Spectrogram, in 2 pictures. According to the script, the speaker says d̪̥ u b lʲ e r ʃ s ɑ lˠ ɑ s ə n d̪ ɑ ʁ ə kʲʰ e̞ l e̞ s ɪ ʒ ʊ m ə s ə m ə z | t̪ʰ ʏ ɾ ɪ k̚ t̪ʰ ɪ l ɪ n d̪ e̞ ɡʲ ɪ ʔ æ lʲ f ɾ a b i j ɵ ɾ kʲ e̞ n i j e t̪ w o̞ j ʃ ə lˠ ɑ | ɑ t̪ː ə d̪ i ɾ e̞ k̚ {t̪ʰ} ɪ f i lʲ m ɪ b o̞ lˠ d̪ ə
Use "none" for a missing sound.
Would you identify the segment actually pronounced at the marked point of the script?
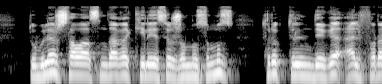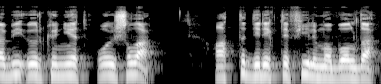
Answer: t̪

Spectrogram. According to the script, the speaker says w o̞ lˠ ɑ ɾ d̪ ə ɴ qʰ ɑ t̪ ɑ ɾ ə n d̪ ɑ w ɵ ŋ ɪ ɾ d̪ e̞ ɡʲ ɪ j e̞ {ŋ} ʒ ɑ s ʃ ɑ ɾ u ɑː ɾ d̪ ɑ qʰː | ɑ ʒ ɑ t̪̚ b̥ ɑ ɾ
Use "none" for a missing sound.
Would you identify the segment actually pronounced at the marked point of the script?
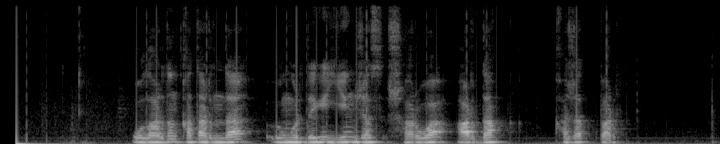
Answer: ŋ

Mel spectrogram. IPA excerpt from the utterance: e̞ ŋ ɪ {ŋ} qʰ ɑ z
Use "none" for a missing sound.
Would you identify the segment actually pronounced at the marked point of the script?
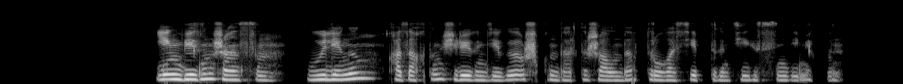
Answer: ŋ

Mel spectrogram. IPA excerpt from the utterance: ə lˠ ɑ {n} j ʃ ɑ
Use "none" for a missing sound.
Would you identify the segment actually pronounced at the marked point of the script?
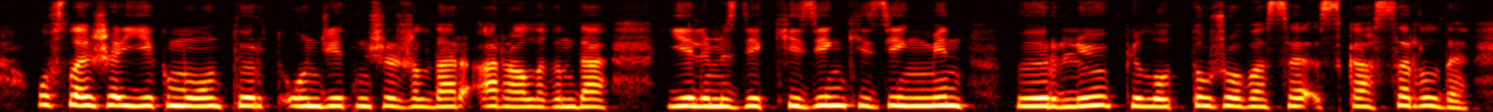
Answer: none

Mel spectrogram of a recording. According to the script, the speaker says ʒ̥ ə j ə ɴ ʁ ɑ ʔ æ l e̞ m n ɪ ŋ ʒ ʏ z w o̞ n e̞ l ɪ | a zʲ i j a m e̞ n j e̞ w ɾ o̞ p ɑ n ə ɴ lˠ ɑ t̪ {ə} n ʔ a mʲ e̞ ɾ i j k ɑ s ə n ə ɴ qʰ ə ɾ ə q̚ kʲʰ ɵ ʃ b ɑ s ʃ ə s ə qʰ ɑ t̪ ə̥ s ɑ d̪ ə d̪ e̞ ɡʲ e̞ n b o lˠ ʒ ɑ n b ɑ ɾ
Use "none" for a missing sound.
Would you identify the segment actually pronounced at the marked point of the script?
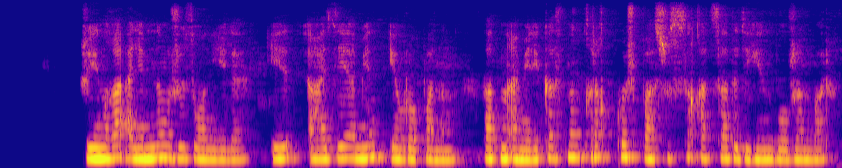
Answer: ə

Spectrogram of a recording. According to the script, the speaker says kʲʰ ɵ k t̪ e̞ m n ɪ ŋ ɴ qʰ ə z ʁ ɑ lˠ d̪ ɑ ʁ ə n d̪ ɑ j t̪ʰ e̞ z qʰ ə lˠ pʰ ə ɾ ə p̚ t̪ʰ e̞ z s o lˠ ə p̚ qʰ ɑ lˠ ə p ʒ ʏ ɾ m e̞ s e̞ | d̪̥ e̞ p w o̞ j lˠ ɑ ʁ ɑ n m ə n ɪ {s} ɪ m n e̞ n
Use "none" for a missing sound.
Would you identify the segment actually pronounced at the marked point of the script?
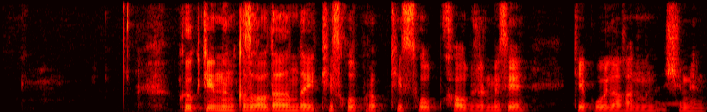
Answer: ʃ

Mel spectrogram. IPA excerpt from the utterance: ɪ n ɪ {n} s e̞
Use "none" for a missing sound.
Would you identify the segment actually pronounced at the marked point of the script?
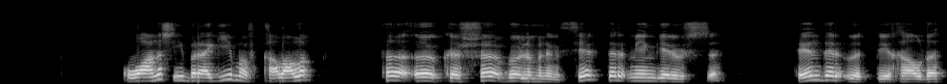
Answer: ŋ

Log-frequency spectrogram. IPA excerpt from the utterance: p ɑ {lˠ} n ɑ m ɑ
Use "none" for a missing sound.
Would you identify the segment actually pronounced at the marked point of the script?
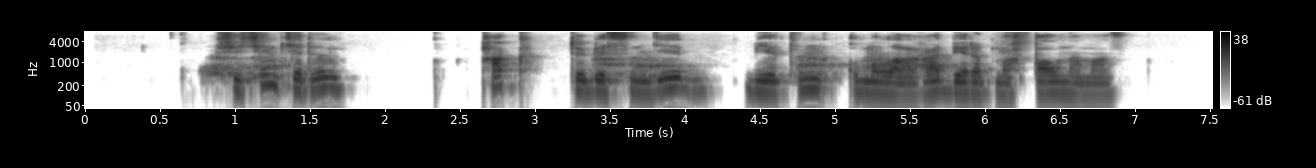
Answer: lˠ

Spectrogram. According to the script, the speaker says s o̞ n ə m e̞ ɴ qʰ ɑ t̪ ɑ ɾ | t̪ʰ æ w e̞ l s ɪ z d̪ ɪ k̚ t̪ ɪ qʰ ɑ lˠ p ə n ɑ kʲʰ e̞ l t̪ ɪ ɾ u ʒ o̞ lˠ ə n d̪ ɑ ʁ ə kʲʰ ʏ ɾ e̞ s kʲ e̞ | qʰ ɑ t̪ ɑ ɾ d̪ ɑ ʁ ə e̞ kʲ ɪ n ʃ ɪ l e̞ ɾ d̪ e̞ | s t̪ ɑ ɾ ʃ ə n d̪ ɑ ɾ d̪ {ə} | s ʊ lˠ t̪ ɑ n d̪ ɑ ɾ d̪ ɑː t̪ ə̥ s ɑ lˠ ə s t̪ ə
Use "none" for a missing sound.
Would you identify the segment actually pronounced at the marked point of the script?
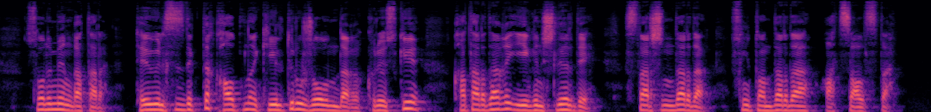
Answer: ɑ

